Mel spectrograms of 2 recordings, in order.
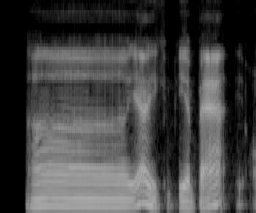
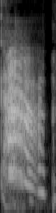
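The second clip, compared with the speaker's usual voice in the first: bird screech. Retold or imitated. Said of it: "She's like".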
